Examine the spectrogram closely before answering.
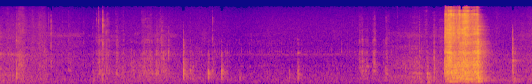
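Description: Faint taps and rubs of tools against a small wooden box as glue is worked into a loose corner joint, then, about a second before the end, a brief loud scraping rattle from steel bar clamps being slid and set across the box, followed by a small click.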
